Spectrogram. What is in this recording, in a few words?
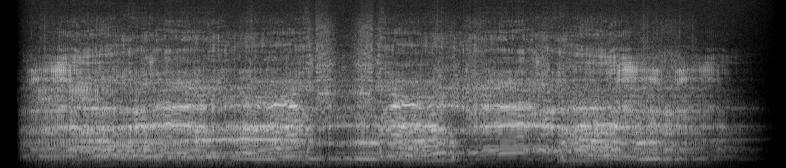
Jungle Aligator; gnarled forest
